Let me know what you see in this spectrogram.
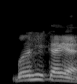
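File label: "berhikayat", Malay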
